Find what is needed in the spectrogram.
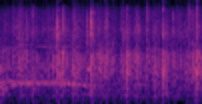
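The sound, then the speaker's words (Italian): Applause for the drummer as he is introduced on stage at a live concert: a short burst of steady, moderately loud clapping from the crowd. “Paolo Soffientini alla batteria, un applauso.”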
